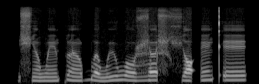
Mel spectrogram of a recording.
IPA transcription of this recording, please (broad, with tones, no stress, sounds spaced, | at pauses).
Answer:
ɕ ə̃˨ w ẽ˨˦ p l ə̃˨˦ ʊ̯ b ə˨ w ɨ˦ w o˧ ɮ ə˦˨ ɬ ç ɒ˧ ʔ ẽ˦ kʼ e˦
